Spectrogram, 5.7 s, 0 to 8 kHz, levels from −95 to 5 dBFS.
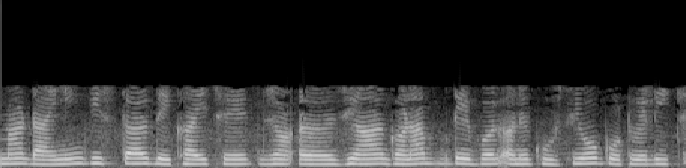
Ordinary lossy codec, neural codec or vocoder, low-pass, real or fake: AAC, 16 kbps; none; 7.2 kHz; real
